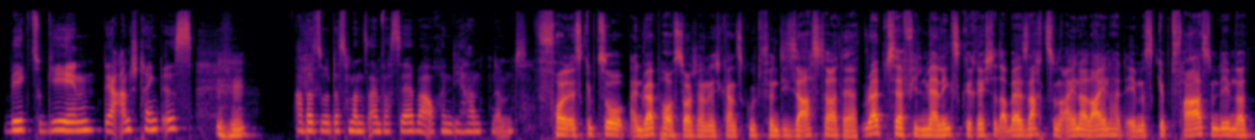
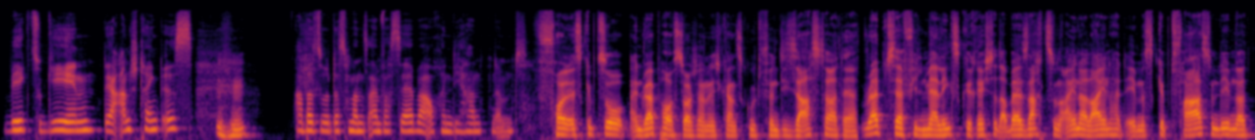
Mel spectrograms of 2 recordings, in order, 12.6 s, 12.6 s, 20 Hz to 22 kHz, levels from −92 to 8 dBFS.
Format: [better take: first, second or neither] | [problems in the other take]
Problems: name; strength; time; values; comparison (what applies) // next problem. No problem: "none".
neither | none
